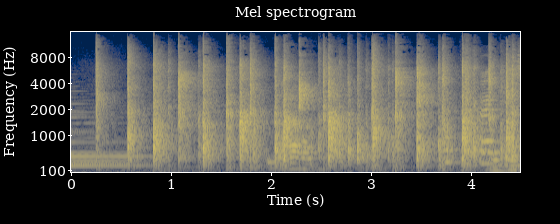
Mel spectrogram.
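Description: A few people clapping together at the end of a song, about four claps a second. The last held accordion chord of the song sounds under the first claps and cuts off about half a second in.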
